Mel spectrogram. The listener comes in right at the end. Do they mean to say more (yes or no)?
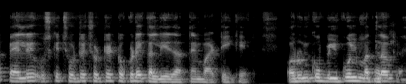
no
